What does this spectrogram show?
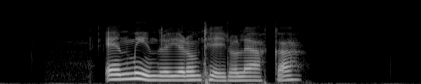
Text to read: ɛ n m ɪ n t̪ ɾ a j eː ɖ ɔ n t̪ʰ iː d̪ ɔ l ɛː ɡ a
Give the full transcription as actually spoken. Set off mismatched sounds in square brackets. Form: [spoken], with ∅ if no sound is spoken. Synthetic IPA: ɛ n m ɪ n [d̪] ɾ [ə] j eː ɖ ɔ [m] t̪ʰ iː d̪ ɔ l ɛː [k] a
